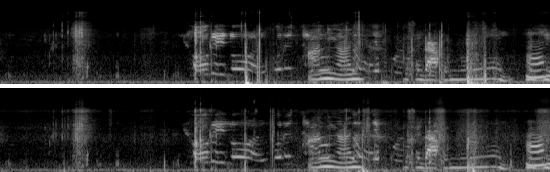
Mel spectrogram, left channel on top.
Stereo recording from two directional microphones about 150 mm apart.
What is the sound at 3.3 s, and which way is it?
Speech, 5° right (ahead or behind).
